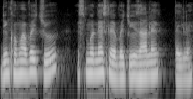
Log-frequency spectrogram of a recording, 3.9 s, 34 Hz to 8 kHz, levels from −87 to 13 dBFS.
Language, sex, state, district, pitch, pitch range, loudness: Wancho, male, Arunachal Pradesh, Longding, 135 Hz, 120-145 Hz, -15 LUFS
